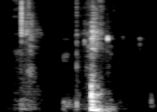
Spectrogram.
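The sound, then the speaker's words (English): Chewing of reheated day-old pan pizza, microwaved and chewy, comes as a few soft, moist mouth bursts with brief pauses between, faint and alone without talk. “It's day-old pizza. Really chewy, because I think it got nuked to reheat it, and it's been sitting there for a while.”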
